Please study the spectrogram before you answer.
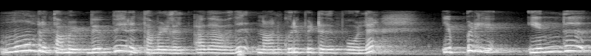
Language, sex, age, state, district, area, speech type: Tamil, female, 18-30, Tamil Nadu, Salem, urban, spontaneous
